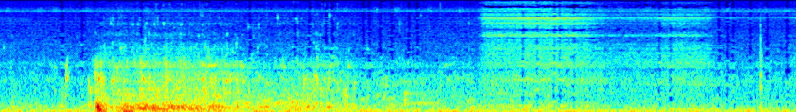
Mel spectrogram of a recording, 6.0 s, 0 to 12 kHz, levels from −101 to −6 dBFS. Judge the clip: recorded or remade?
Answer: remade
